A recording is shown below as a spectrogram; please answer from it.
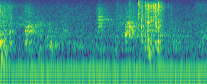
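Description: Faint rustling and handling noises, with a short click at the start, over a steady low electrical hum.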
